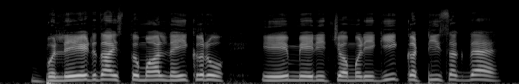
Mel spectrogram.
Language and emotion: Dogri, fearful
